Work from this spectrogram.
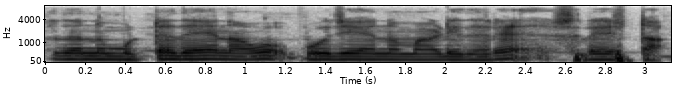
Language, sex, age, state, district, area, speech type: Kannada, male, 45-60, Karnataka, Mysore, rural, spontaneous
